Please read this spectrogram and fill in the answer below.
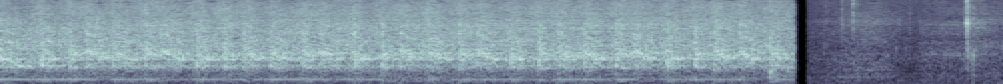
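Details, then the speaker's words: Mazda/Ford Ranger after an engine swap, first crank with no fan or inner fender wells fitted, turning to prime the oil pump: steady, even starter cranking about four turns a second with no catch; engine turns over freely, normal. "we're just going to see if she'll she'll turn over she definitely turns yep do a couple more times to get the oil pump through"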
